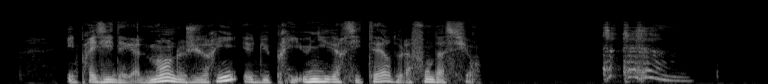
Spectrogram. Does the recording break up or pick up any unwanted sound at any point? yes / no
yes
